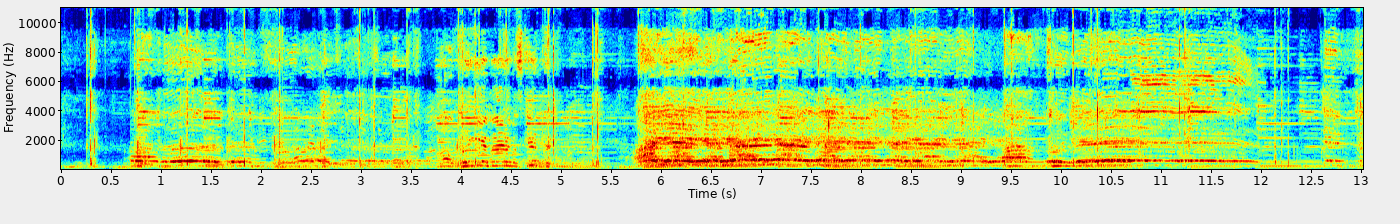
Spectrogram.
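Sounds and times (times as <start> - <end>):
voices singing together: 0.6 - 3.7, 5.6 - 13.0
backing music: 0.6 - 13.0.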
